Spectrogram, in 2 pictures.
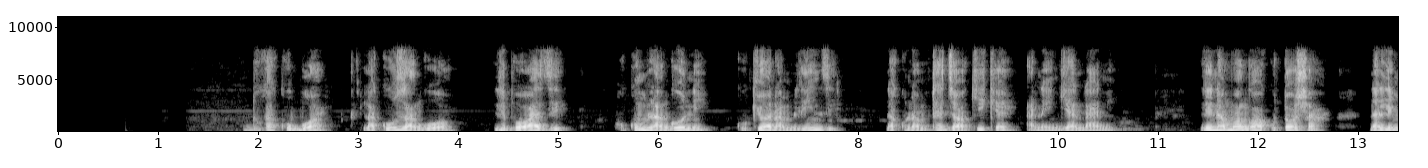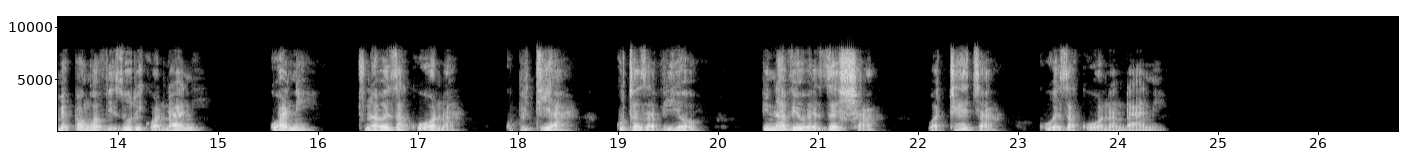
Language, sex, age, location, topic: Swahili, male, 25-35, Nairobi, finance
